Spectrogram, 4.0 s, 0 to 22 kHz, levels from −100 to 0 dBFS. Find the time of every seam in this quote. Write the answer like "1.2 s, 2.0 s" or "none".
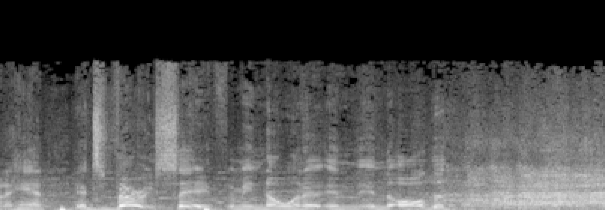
none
